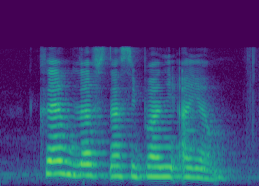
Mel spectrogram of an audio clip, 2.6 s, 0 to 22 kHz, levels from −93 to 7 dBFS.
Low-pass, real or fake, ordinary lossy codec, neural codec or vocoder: none; real; none; none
